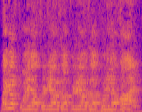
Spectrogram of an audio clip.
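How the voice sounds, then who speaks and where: A man working as an auctioneer, calling bids in a rapid, repetitive chant and urging buyers on in a folksy way. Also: extremely high pitch, steady tone. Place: live auction sale, off the mic. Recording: distant, echoey, clearly noisy live auction.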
